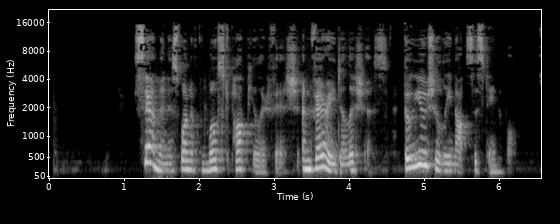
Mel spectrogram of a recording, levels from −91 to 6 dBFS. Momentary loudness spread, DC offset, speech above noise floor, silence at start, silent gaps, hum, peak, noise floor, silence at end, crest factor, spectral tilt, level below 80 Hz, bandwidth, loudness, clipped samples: 16 LU; under 0.1%; 46 dB; 1.15 s; none; none; -6 dBFS; -68 dBFS; 0.4 s; 18 dB; -4 dB/octave; -70 dBFS; 16 kHz; -21 LUFS; under 0.1%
